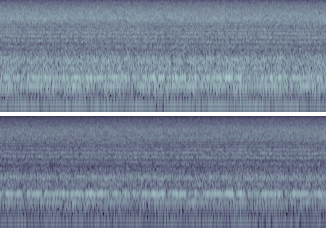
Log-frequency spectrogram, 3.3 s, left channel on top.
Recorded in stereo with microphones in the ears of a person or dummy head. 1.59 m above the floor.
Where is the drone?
20° left (ahead or behind); by 3.3 s 10° left (ahead or behind).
